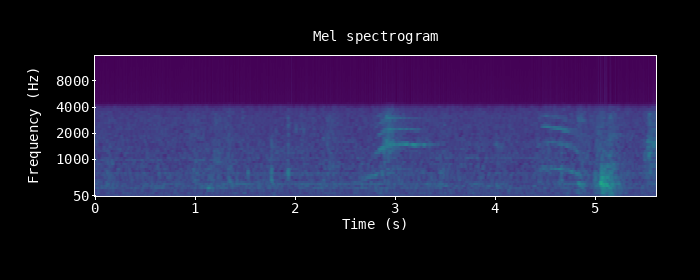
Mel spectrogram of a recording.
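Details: Bengal kittens running on a Kyles cat wheel indoors: two clear, drawn-out meows, one near the middle and a falling one shortly after, then a soft thump, over a steady low rumbling hum from the spinning wheel.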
